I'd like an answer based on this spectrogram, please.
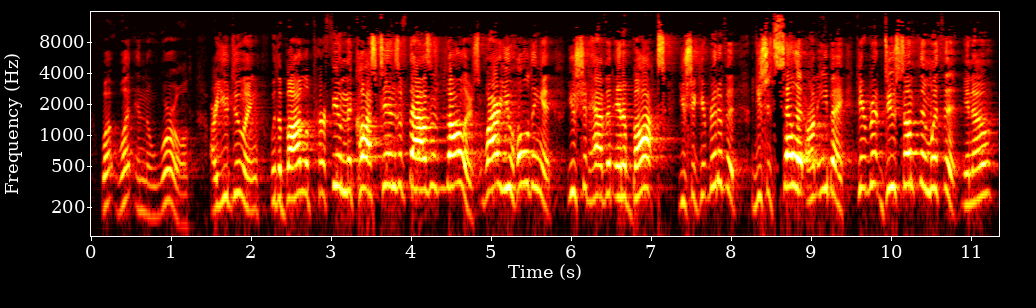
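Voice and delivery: rising to a loud, high scold; indignant scolding. Acted. Disciples scold the woman with the perfume, loud and indignant.

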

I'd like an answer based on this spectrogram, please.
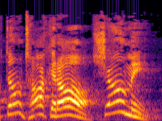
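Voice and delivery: loud, high, insistent outburst; hammed-up insistent command; impatient demand. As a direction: demand it forcefully, out of patience. Eliza demanding proof of love.

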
